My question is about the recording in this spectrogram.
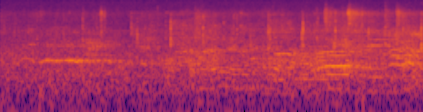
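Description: Men's voices calling and talking across an outdoor football pitch, with a single knock of the ball being kicked.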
